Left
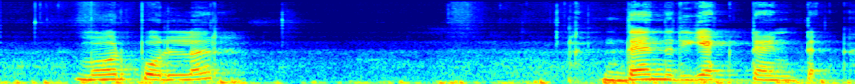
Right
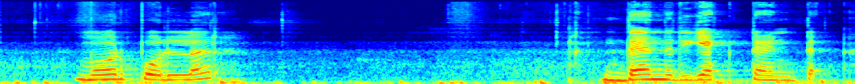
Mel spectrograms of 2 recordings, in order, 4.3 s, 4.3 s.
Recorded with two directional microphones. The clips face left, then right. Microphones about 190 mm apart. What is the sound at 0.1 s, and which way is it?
Speech, 40° right (ahead or behind).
